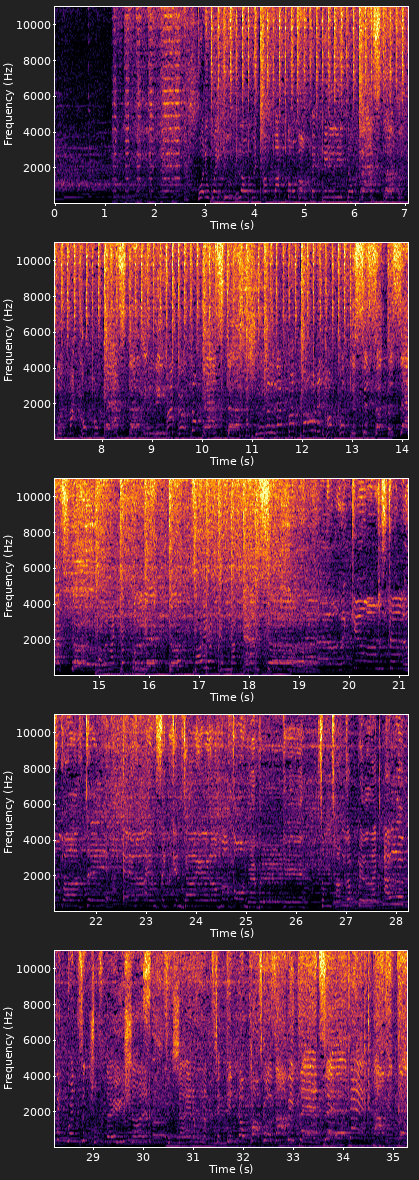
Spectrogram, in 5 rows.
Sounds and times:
Pop music: 0:00.0 - 0:35.2
Singing: 0:02.8 - 0:35.2.

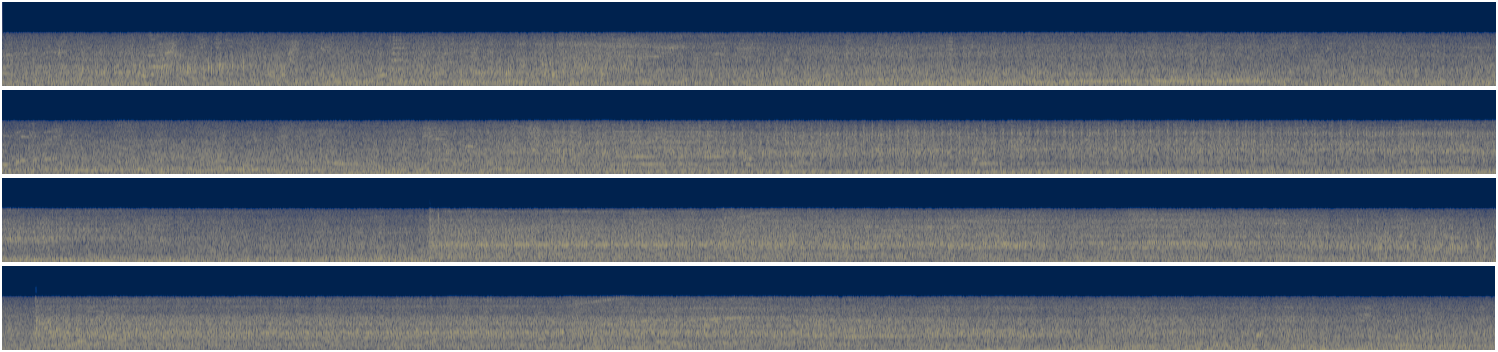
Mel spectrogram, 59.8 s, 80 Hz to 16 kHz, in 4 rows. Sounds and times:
Speech: 0:00.0 - 0:29.5, 0:41.1 - 0:59.7
Bus: 0:00.0 - 0:59.7
Outside, urban or manmade: 0:00.0 - 0:59.7.

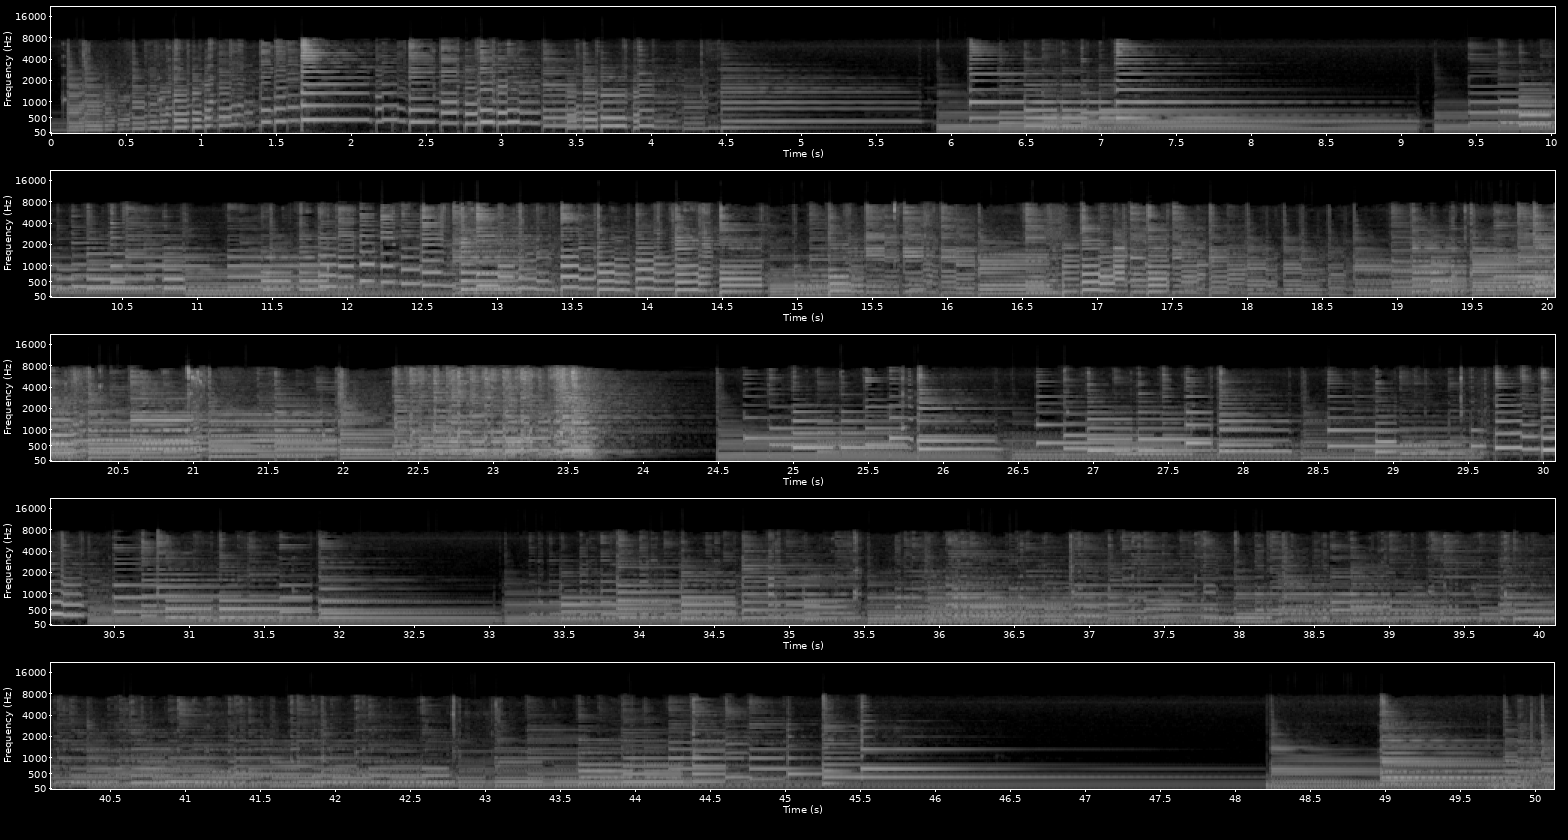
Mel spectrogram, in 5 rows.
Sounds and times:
Flamenco: 0:00.0 - 0:50.1
Guitar: 0:00.0 - 0:50.1.

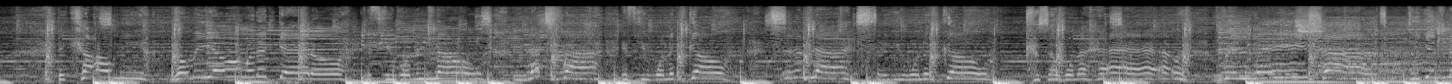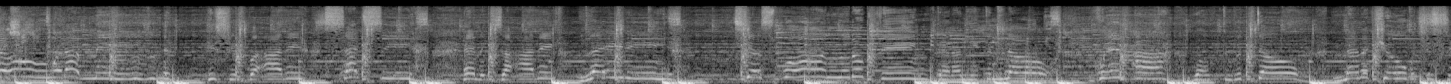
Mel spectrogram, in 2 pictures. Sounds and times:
Hip hop music: 0:00.0 - 0:29.0
Rapping: 0:00.4 - 0:29.0.

